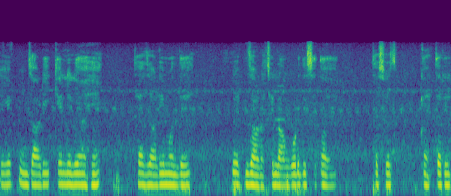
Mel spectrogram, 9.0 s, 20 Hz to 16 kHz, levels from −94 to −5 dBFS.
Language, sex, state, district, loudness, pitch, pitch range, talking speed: Marathi, male, Maharashtra, Dhule, -18 LUFS, 165 Hz, 155-170 Hz, 95 wpm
